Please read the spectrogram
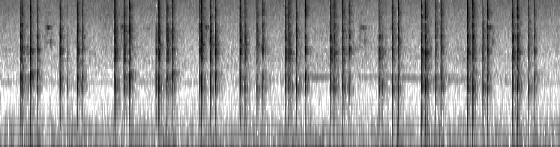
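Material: Tin-plated steel.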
